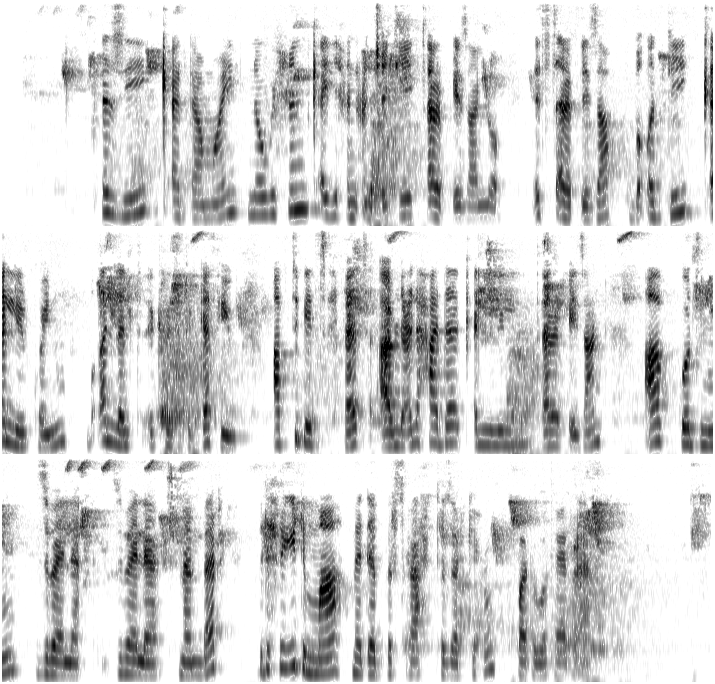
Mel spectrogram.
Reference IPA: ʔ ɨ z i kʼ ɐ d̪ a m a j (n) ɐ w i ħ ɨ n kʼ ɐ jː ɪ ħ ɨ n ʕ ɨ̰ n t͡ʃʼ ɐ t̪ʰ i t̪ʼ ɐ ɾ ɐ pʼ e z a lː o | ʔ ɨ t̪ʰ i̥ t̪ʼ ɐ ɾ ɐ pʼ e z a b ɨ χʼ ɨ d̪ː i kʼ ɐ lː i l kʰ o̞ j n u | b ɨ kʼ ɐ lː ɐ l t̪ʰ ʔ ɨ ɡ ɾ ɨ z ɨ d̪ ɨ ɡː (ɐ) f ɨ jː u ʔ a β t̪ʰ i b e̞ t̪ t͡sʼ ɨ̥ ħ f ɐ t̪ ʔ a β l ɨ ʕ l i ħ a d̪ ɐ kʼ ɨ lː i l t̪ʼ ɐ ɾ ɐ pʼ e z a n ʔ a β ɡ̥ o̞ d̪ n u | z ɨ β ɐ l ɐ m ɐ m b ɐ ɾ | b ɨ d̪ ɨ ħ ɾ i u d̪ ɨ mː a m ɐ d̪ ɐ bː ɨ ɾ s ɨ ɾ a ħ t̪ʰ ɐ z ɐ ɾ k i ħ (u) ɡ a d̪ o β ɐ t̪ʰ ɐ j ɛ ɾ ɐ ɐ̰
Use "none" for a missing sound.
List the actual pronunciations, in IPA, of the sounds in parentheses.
n, ɐ, u

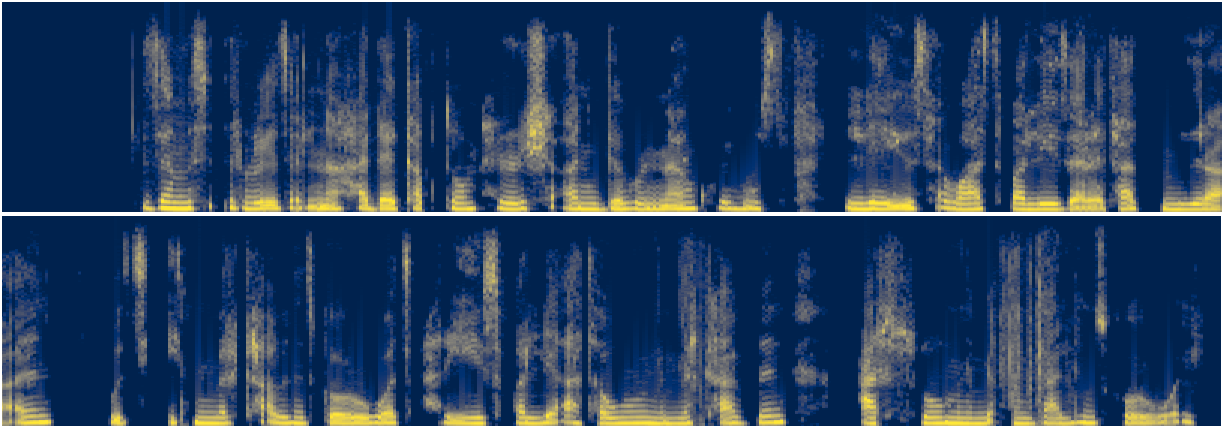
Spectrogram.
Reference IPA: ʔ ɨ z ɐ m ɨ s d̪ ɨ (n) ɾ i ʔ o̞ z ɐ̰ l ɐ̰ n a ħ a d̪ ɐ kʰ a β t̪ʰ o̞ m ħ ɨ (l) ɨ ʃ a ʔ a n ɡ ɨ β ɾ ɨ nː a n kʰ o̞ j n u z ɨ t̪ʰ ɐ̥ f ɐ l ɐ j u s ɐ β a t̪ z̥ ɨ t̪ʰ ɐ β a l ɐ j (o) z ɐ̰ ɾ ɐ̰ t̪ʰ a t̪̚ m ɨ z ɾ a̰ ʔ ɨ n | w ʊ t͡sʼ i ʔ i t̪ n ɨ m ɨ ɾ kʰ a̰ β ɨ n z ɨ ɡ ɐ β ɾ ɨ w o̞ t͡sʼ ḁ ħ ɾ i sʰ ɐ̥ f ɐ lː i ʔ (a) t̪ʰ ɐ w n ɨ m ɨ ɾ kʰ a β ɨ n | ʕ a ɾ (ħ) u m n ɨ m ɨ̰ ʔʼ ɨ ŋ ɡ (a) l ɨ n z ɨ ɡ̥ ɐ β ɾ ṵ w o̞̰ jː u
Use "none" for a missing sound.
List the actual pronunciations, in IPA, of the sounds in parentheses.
n, ɾ, u, a, s, a

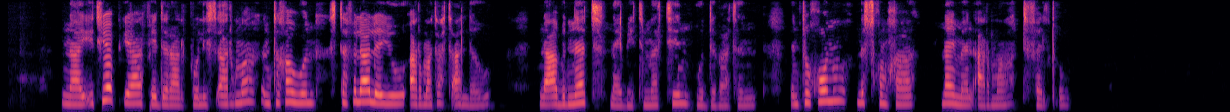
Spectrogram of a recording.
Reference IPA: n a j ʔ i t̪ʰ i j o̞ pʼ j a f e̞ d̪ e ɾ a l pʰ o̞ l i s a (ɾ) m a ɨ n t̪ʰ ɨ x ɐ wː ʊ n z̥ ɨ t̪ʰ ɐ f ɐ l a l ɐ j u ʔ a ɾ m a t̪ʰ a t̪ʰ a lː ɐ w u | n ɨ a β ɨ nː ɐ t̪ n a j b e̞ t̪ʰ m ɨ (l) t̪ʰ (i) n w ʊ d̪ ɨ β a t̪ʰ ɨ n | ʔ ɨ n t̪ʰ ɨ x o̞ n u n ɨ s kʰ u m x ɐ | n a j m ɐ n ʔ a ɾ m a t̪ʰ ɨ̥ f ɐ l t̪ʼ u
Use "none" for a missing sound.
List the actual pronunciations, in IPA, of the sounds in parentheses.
ɾ, ɾ, i

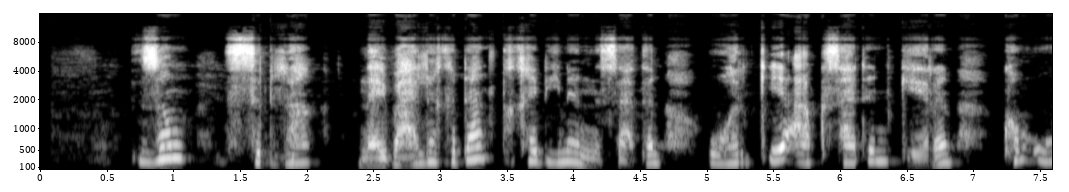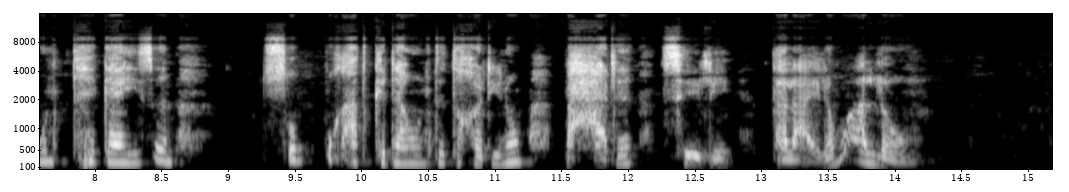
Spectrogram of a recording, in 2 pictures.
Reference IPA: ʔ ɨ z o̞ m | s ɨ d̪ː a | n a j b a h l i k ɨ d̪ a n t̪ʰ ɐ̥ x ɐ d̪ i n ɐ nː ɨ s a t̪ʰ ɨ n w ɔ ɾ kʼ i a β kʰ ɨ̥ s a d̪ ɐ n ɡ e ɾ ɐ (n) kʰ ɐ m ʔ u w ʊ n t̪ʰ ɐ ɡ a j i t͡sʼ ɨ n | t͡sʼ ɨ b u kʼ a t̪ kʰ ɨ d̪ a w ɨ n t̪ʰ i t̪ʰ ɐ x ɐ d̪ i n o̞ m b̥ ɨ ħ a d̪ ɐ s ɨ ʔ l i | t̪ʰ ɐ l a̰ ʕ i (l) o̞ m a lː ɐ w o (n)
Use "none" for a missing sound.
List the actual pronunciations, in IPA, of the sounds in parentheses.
n, l, m

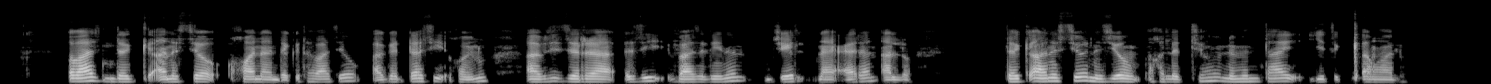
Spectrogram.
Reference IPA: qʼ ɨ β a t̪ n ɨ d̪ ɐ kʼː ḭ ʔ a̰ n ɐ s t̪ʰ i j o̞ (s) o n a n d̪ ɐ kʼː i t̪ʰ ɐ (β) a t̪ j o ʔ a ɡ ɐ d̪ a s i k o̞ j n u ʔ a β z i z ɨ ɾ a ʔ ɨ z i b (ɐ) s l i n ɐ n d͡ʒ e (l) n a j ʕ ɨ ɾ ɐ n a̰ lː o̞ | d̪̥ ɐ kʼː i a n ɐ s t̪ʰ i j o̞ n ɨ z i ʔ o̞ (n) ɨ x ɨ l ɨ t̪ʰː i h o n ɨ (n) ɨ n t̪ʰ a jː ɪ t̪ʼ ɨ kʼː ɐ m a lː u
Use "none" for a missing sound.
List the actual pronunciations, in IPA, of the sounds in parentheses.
x, β, a, l, m, m

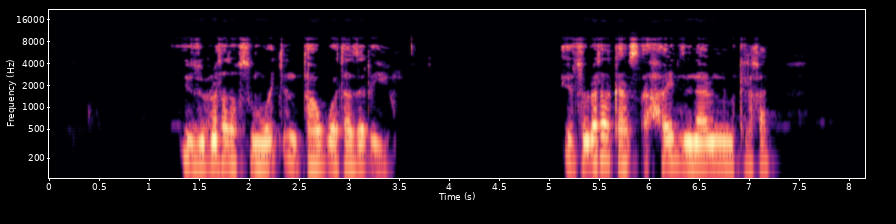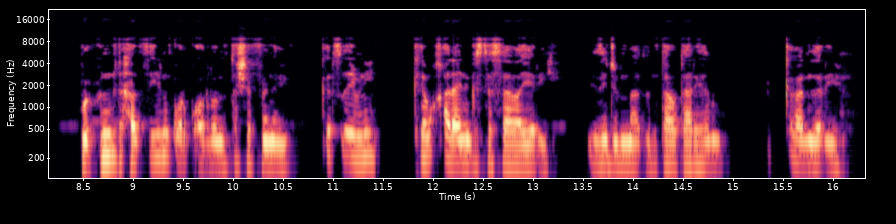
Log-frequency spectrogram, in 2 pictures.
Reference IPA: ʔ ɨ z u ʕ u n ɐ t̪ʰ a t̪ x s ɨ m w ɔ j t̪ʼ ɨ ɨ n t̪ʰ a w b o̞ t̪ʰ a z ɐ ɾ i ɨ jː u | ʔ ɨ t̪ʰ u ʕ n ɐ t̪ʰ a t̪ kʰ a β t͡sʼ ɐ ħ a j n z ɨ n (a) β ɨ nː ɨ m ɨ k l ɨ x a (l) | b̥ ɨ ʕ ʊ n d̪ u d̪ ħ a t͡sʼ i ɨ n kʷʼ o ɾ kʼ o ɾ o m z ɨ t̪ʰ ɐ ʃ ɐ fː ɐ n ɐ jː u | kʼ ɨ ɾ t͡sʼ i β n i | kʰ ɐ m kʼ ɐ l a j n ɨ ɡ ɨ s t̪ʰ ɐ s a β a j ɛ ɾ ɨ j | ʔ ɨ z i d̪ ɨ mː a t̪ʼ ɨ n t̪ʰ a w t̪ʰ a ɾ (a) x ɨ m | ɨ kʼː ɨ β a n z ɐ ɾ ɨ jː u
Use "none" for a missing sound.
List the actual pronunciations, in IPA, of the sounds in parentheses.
a, l, i

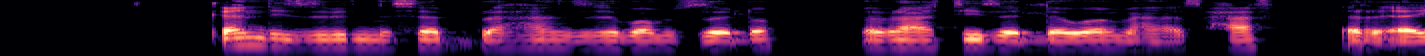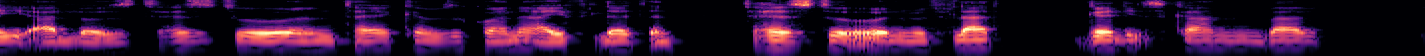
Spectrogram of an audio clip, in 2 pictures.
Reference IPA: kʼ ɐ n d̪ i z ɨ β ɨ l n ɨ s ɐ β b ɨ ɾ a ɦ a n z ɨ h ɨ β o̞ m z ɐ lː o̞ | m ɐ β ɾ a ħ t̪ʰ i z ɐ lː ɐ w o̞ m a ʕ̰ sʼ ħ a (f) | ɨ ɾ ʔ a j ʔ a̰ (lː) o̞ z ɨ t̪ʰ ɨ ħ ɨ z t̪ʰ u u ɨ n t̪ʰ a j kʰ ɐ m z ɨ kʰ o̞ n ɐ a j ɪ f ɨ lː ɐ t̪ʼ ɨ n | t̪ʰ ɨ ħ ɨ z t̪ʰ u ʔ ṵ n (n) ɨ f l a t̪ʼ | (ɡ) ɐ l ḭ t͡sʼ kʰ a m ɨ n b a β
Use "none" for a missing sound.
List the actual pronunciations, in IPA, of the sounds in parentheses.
f, lː, m, ɡ

